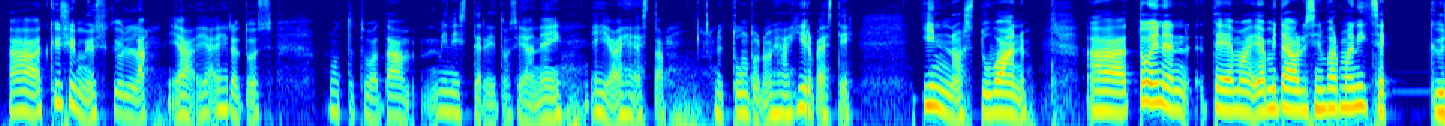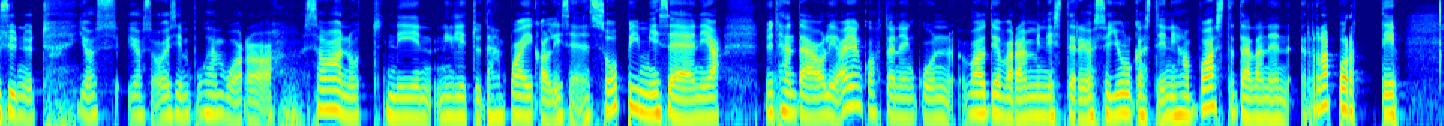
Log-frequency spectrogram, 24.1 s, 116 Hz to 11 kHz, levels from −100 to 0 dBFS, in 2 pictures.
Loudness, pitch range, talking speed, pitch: -38 LUFS, 165-205 Hz, 125 wpm, 185 Hz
